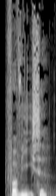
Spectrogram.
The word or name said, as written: forvise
